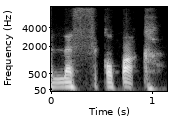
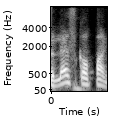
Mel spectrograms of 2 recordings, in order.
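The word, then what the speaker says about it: Les' Copaque: our society is a Les Copac. Right, that's how I pronounce it in French, right? So, so Les Copac is a studios which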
